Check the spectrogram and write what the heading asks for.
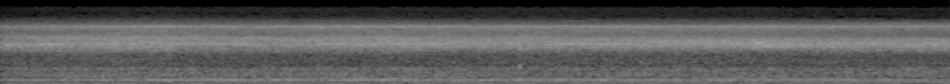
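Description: Steady mechanical hum and hiss of a running machine, such as a fan or motor, with no change in level.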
